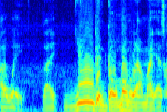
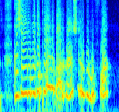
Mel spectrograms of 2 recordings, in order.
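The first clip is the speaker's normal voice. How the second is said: squeaky falsetto quote; high-pitched impression. Quoting his excuse for robbing a dead woman, falsetto. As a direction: shoot way up high for the punchline.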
